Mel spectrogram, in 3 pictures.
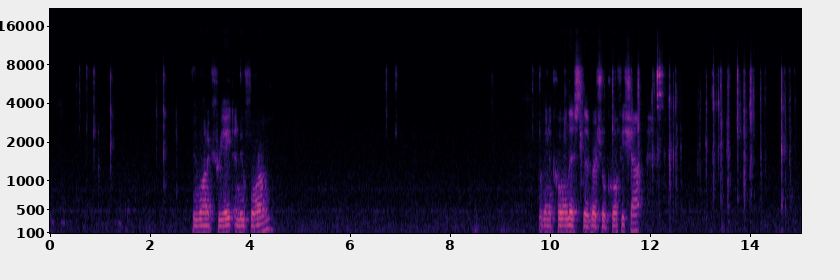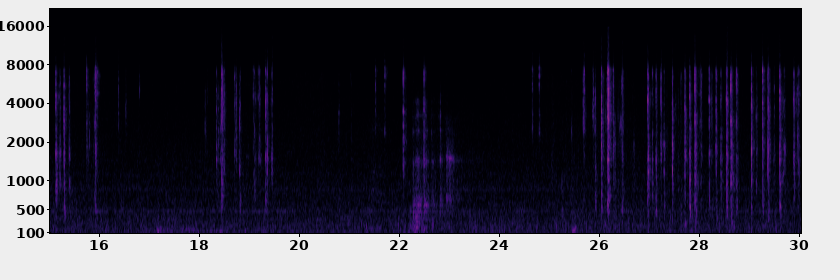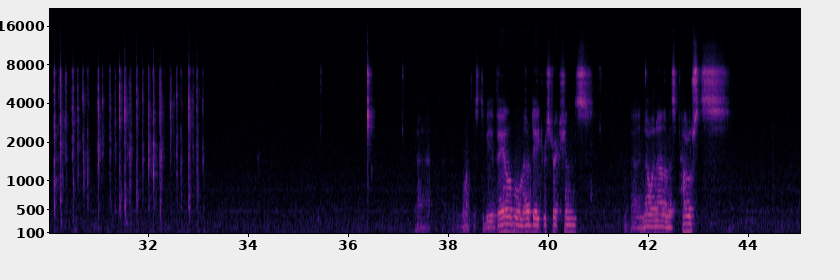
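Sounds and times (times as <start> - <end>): typing on computer keyboard: 0.5 - 1.0, 11.2 - 16.6, 18.1 - 19.5, 25.6 - 33.2.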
